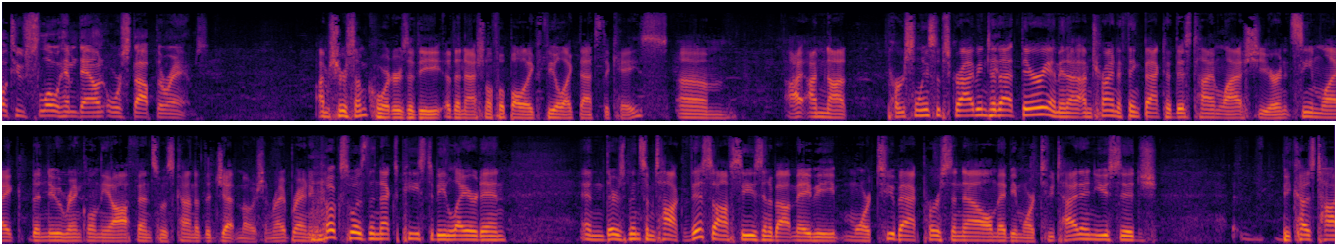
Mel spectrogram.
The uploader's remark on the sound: live from Rams training camp.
